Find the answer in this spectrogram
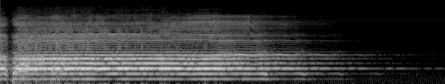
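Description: A group of voices holding one long, steady note at the end of a chanted 'zindabad' line of a revolutionary group song, fading away over about three and a half seconds.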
